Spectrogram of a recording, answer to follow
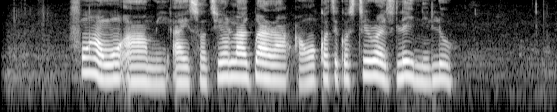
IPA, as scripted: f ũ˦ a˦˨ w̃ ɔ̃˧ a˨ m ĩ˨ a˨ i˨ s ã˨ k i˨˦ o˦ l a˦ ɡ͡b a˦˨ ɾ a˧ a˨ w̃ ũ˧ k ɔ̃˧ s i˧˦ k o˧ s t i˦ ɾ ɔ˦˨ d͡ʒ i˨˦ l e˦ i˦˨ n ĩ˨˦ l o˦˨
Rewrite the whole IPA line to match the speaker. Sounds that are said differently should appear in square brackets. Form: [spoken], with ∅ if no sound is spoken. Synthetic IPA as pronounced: f ũ˦ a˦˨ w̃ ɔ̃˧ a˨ m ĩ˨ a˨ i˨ s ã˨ [t] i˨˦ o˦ l a˦ ɡ͡b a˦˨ ɾ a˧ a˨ w̃ [ɔ̃˧] k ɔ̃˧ [t] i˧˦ k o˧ s t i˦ ɾ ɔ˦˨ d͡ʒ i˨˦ l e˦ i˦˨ n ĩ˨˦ l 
